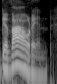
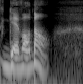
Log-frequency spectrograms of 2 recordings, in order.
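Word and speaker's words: Gévaudan: And the entire region of Gevaudan, I gotta say it like that, otherwise it's just gonna sound Gevaudan. That's how I'm gonna say it. No, it's Gevaudan.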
